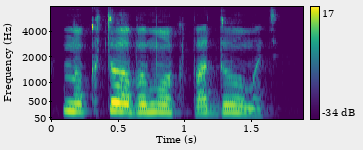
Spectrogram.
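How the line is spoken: Grumbled. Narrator (Russian): проворчал он

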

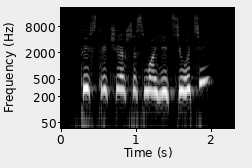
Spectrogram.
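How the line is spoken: Squealed. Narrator (Russian): взвизгиваю я

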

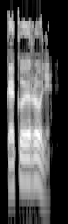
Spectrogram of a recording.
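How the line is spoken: Gloomy question. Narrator (Russian): мрачно спросил Арон

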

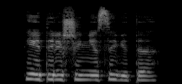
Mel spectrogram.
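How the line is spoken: Cold reply. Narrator (Russian): Холодно ответил

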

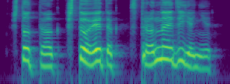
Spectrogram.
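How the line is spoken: Thief's smirking snort. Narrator (Russian): хмыкнул вор

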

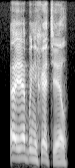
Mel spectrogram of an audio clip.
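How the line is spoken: Smirking grunt. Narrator (Russian): хмыкнул Алекс

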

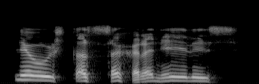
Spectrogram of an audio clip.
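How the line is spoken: Laughed joyfully. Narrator (Russian): радостно засмеялся он

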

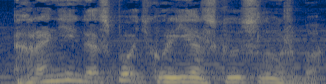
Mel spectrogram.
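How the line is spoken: Hoarse, muffled voice. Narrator (Russian): Голос помощника был охрипшим и каким-то мутным

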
